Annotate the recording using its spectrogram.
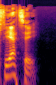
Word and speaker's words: Fieri: No, Fieri. Guy Fieri. – It's pronounced Fieri.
